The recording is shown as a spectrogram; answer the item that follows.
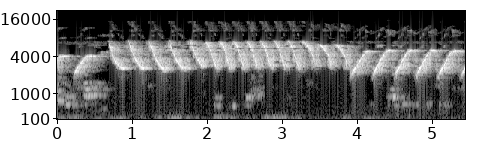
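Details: Canary singing for use as a master song to stimulate lazy birds: a fast run of rising swept whistles repeated several times a second, then slower separate upward sweeps, continuous and loud.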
